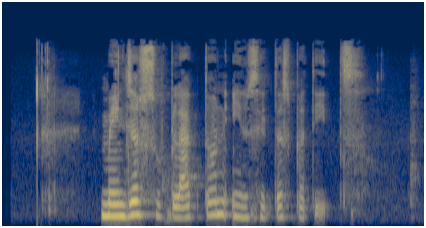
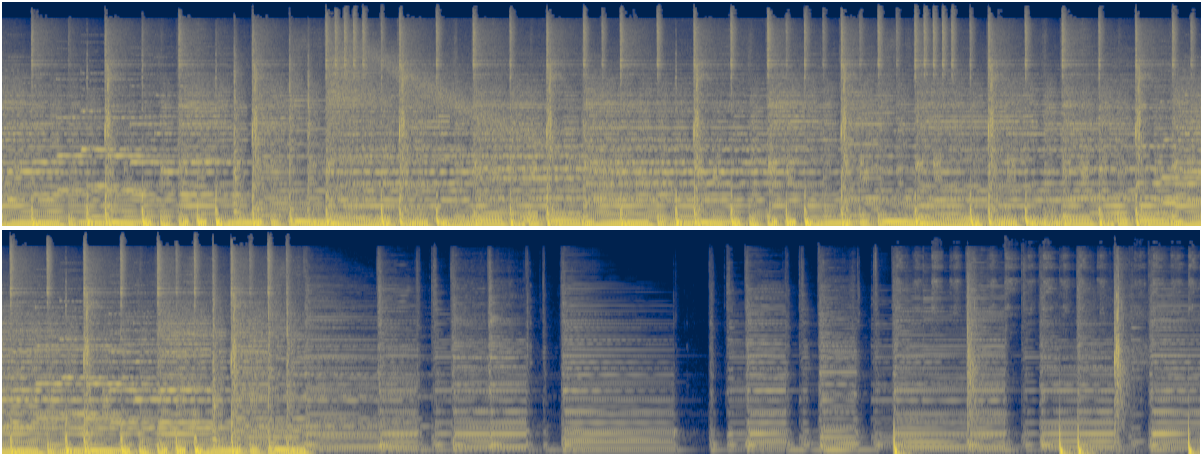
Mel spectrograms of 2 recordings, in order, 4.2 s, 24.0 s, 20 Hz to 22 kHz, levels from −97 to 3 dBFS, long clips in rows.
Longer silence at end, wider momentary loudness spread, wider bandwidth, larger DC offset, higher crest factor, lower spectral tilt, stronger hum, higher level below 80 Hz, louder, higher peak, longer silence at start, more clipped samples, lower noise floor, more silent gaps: about the same, 0.1 s vs 0 s; about the same, 16 LU vs 17 LU; second, 11.5 kHz vs 20 kHz; neither; first, 26 dB vs 14 dB; second, -3 dB/octave vs -5 dB/octave; neither; second, -72 dBFS vs -18 dBFS; second, -24 LUFS vs -14 LUFS; about the same, 0 dBFS vs 0 dBFS; first, 0.35 s vs 0 s; neither; first, -54 dBFS vs -43 dBFS; neither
